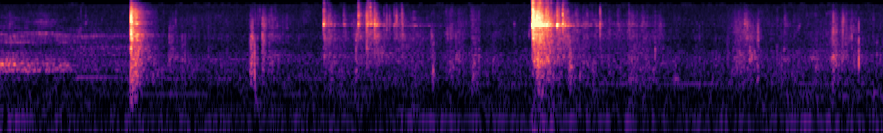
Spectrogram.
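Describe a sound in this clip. A chain-link fence rattles and clanks.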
